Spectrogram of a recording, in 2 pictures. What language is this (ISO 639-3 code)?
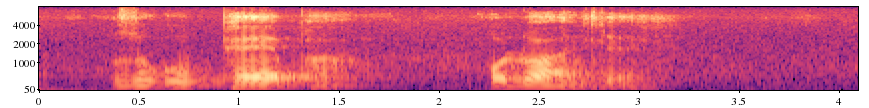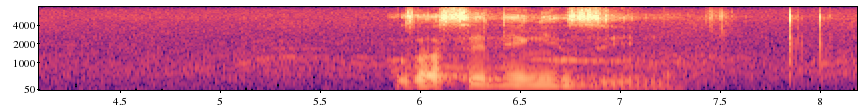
zul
